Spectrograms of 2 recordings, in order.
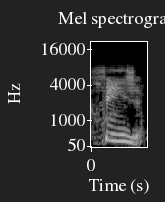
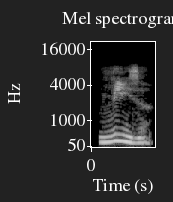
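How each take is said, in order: First: The first consonant is a voiceless F sound. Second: The first consonant is a voiced V sound. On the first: The speaker calls it wrong. "visa with the envoy S" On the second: The speaker calls it right. "I should have said visa. It's a voice V"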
